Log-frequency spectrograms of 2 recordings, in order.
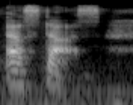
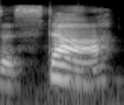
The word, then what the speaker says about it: esta: Again, este, esta, estos, estas. Now make sure you don't pronounce esta as a sta or estas as a stas with accents from our last unit with como está and como estás.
